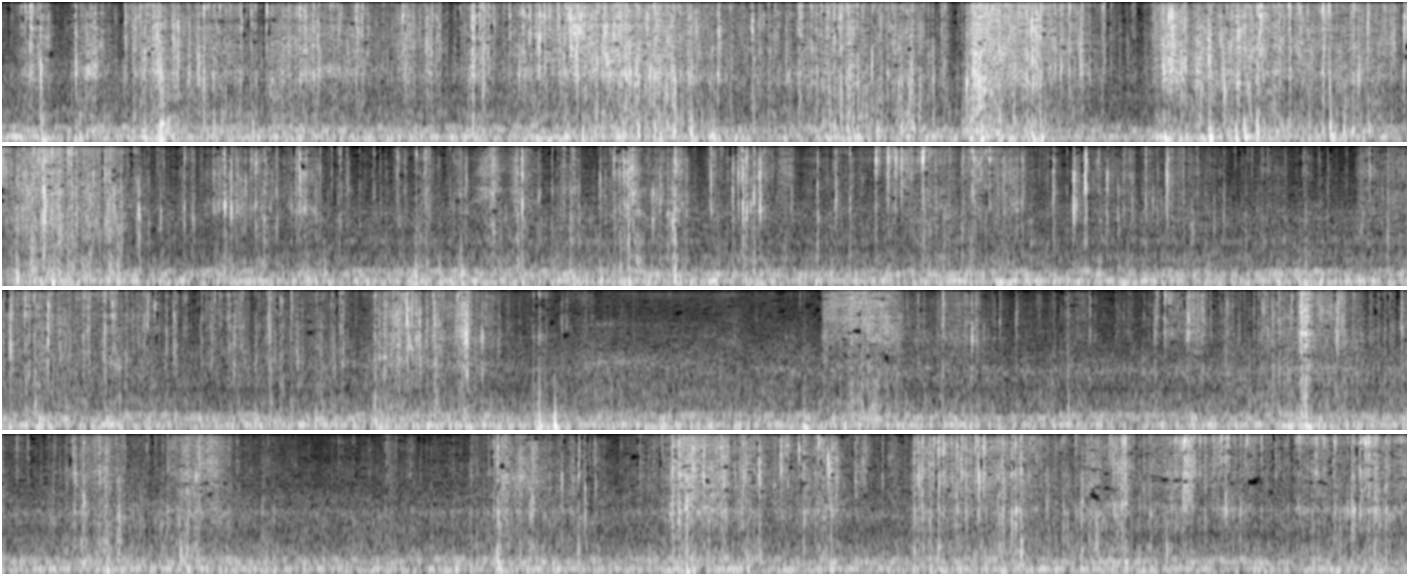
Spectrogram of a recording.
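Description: Clear plastic packaging crinkling and rustling in the hands as a taped, plastic-wrapped pack of gift bags is worked open. The crackling is busiest through the first several seconds, then the handling goes lighter and more sparse.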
